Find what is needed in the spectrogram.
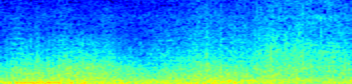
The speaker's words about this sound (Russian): Шквал идет с правого борта! Шквал? Да, видишь, полосу ряби на воде! Это он и есть! Приближается очень быстро!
